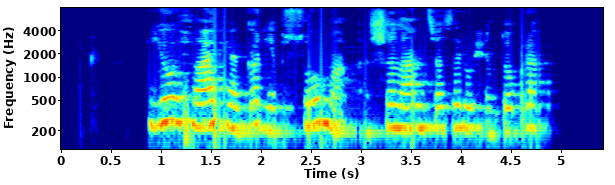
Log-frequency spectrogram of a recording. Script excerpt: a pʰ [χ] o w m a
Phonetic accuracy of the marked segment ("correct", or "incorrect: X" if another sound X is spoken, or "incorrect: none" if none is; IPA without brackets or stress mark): incorrect: s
